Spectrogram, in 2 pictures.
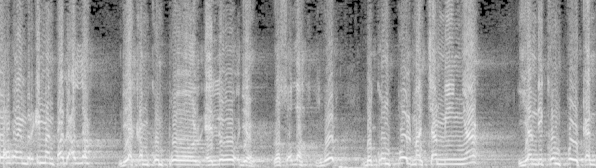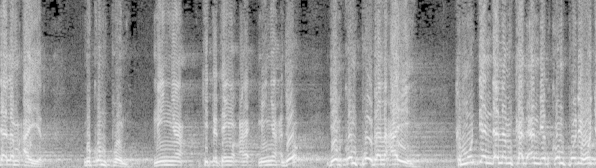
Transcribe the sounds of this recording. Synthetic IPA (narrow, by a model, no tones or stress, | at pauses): ɾajaŋbəɾimãnpadaalːɑh | diaakanmbəkumpʊleloʔd͡ʒiərasullːɑht̪əsəbʊt̪̚bərkumpʊlmat͡ʃamːiɲaʔ | jaŋdikumpʊlkandalamʔaɪr | bərkumpʊlmiɲaʔkit̪at̪eŋɔʔmiɲaʔt̪udiabərkumpʊldalamʔaɪr | kəmũdiandalaməkadaʔandiabəkumpʊldiɦud͡ʒ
